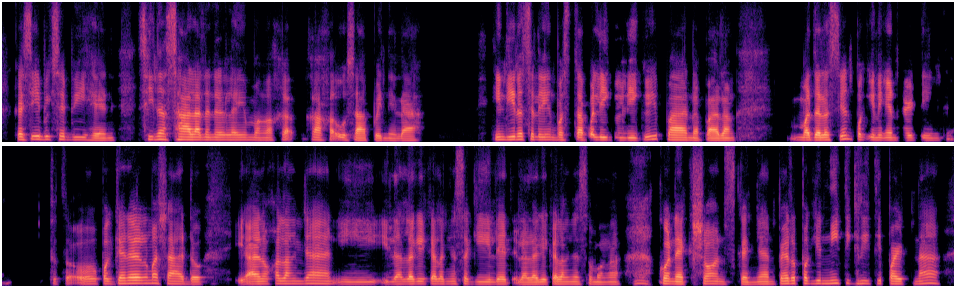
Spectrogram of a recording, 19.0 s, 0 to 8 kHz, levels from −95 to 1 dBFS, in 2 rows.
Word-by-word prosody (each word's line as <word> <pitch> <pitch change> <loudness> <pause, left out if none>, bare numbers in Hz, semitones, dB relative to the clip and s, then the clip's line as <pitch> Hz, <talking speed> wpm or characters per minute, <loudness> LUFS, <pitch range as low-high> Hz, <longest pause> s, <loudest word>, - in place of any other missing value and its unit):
Kasi 160 +3 +2
ibig 165 0 -5
sabihin, 140 -7 -3 0.2
sinasala 155 -2 +4
na 145 - -2
nila 140 -1 -1
yung 140 -1 -6
mga 130 - -3
ka - - -3 0.2
kakausapin 130 -6 0
nila. 115 0 -4 0.7
Hindi 155 +1 +2
na 165 - +3
sila 160 -3 -2
yung 140 - -9
basta 140 0 0
paligoy-ligoy 140 +3 0
pa 135 -1 +5
na 125 -2 -1
parang, 120 +1 +3 0.5
madalas 135 0 +4
yun 190 - +1
'pag 155 -5 -4
ini-entertain 130 -2 -3
ka. 185 - -17 0.4
Totoo, 475 - -4
'pag 150 - +1
general 170 +1 +6
masyado 145 -7 +1 0.3
iano 140 +1 +4
ka 155 - -4
lang 150 -1 -1
diyan, 155 -1 0
i 125 0 -7
ilalagay 135 +2 +1
ka 140 - +3
lang 140 0 -3
niya 140 - -9
sa 145 - -1
gilid. 130 0 -1
Ilalagay 120 +1 0
ka - - +3
lang 130 0 0
niya 130 - -4
sa - - -14
mga 125 0 -4 0.4
connections 140 -1 +2
ganiyan, 130 +2 0
pero 155 +2 +4
'pag 165 -2 -1
yung 160 -1 -3
nitty-gritty 160 -2 -5
part 140 -1 +2
na, 165 +3 -2
140 Hz, 170 wpm, -24 LUFS, 130-155 Hz, 0.7 s, general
